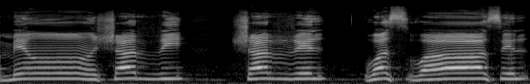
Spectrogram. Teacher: تو من کا نون چھپائیں گے، شین آ رہا ہے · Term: نون چھپتا ہے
